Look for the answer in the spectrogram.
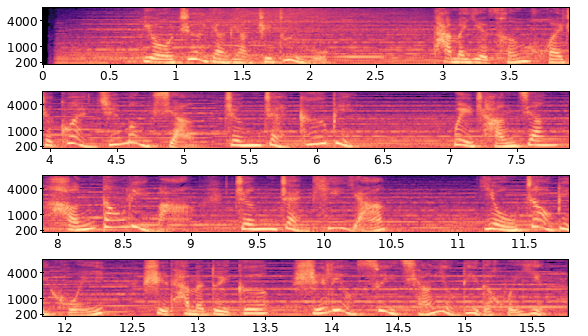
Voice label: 颁奖样音

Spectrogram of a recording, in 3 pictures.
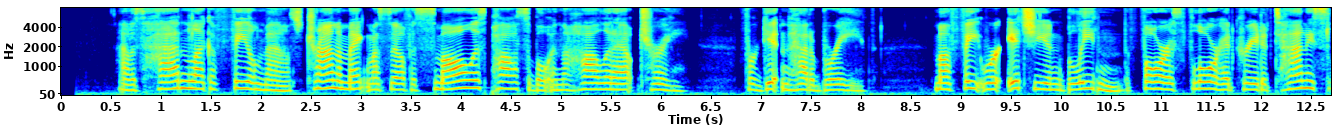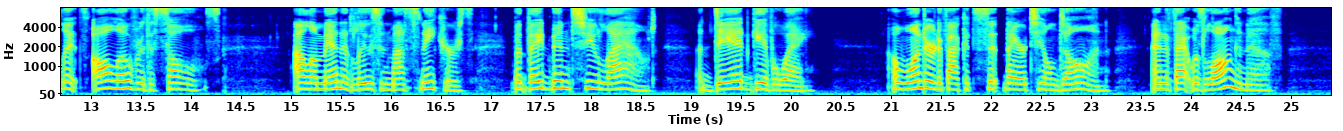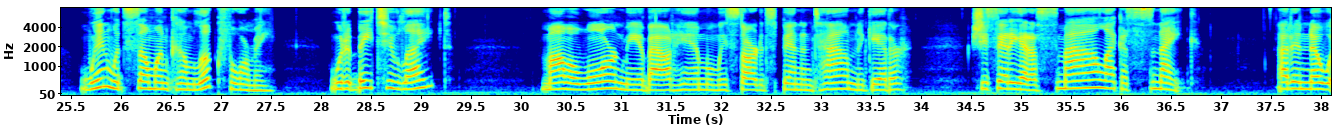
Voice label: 外籍英语女声电子书

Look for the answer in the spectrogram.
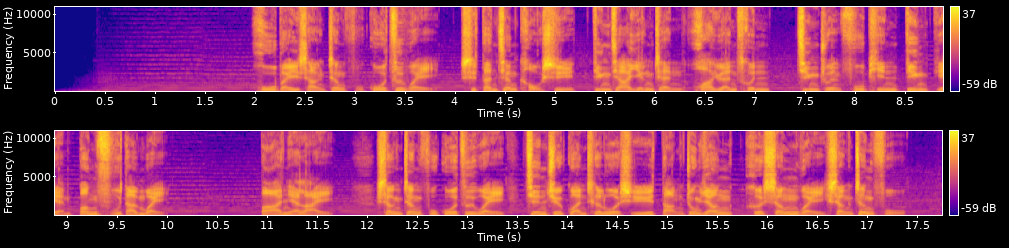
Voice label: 大气专题; 湖北国资委

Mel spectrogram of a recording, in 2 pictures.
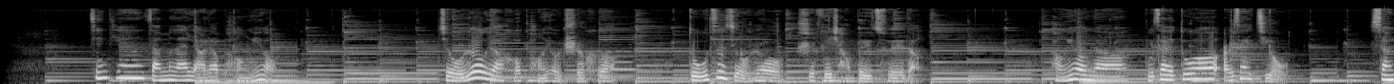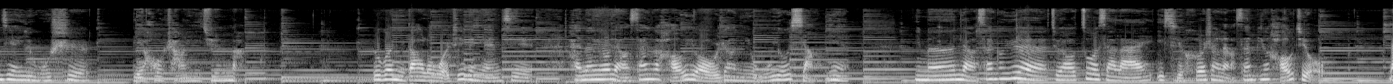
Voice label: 电台节目; 冯唐

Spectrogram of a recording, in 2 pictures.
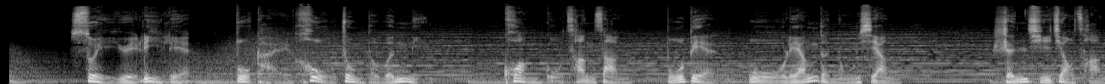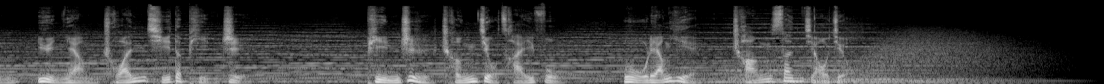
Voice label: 广告 品牌 大气 稳重

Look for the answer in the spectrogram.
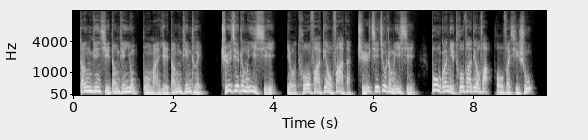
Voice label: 带货

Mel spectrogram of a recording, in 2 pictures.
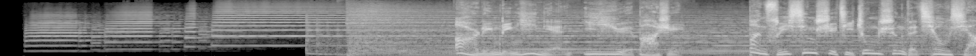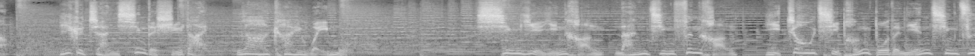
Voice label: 企业宣传; 兴业银行

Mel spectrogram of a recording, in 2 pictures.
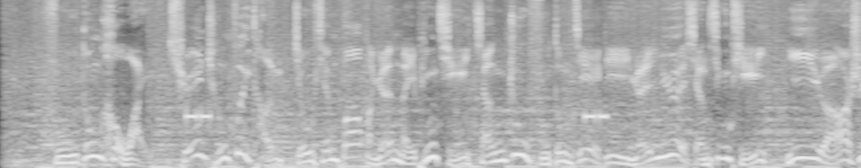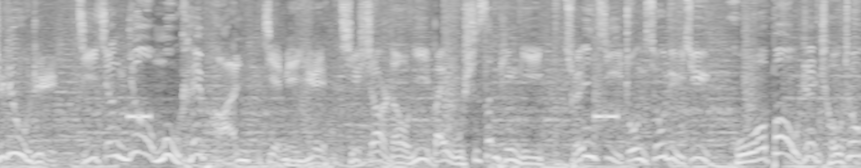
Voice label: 楼盘 广告; 荔园悦享星醍

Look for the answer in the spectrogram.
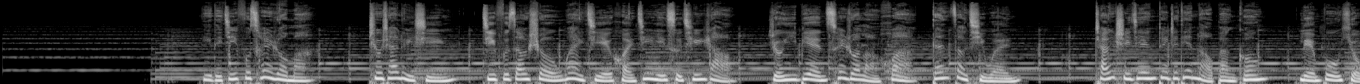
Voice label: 广告 护肤; 姿完美

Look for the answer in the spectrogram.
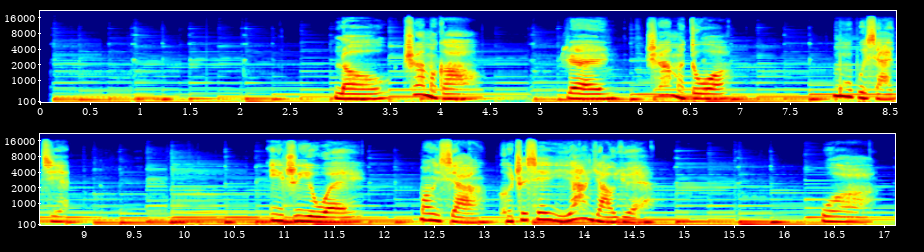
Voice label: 真女童; 春蕾计划

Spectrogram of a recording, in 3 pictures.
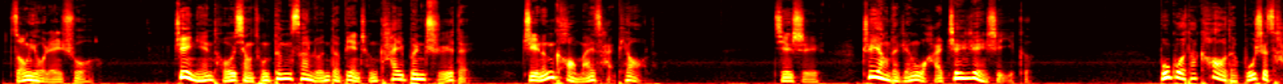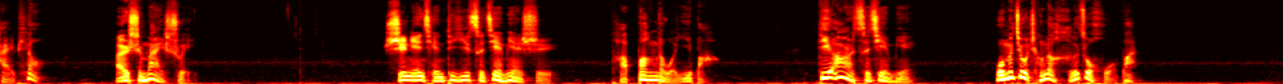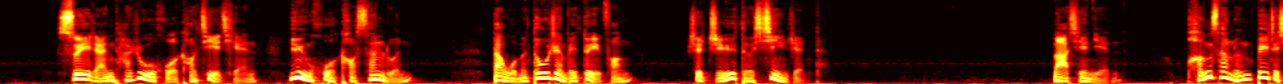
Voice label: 旁白试音

